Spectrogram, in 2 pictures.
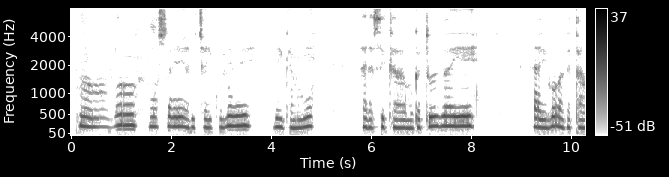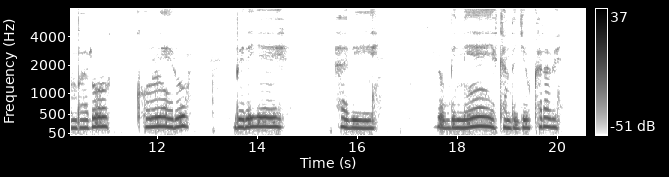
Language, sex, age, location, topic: Kinyarwanda, female, 18-24, Kigali, health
